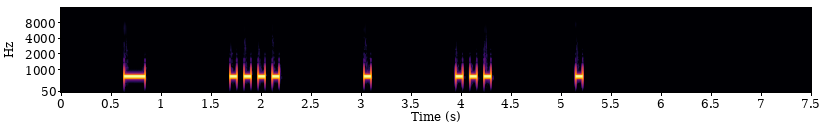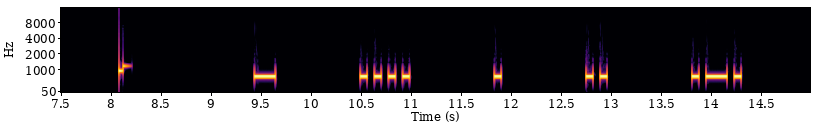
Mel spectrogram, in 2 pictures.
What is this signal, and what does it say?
Morse code, heard as a keyed tone, about 17 wpm, spaced as for 8 wpm, 700 Hz. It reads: THESE THEIR
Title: 4x Character Spacing - Top 500 Words - 17wpm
